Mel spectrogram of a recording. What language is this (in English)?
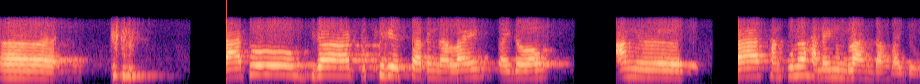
Bodo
